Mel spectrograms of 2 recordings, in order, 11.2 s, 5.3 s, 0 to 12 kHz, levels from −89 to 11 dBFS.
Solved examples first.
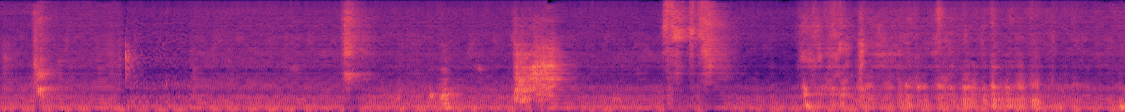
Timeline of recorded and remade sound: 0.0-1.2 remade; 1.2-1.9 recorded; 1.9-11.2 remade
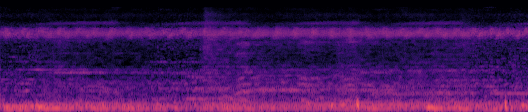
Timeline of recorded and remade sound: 0.0-0.4 recorded; 0.4-1.5 remade; 1.5-2.0 recorded; 2.0-4.7 remade; 4.7-5.3 recorded

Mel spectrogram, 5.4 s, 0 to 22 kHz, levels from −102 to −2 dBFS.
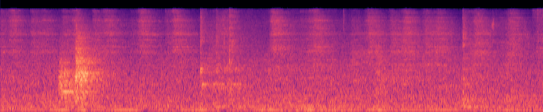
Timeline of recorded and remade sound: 0.0-2.1 recorded; 2.1-2.7 remade; 2.7-3.1 recorded; 3.1-5.0 remade; 5.0-5.4 recorded

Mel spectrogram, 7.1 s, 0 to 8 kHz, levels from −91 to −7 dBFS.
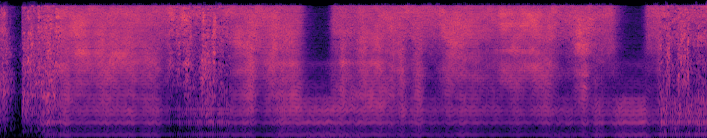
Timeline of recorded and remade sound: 0.0-0.6 recorded; 0.6-1.7 remade; 1.7-2.3 recorded; 2.3-6.6 remade; 6.6-7.1 recorded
